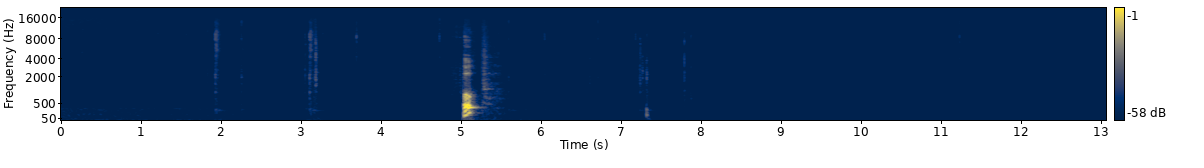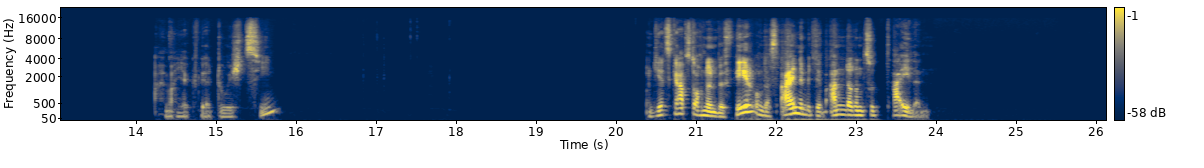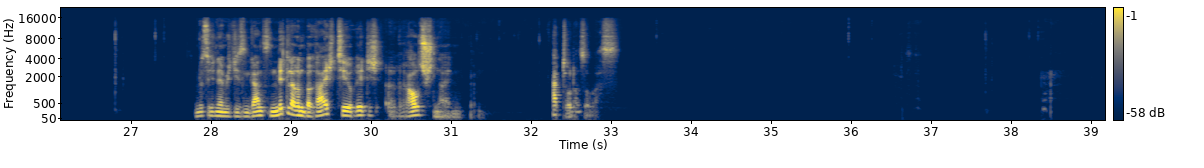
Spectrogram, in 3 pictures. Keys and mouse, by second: 2.2 middle click, 3.7-4.8 drag, 5.6 middle click, 6.7 middle click, 7.8 KP_Divide, 11.2 click, 11.7-14.7 drag, 14.7-17.0 middle drag, 17.4 click, 17.9-21.4 middle drag, 22.2 ctrl+s, 23.6-26.8 middle drag, 27.3 click, 27.8 middle click, 29.4-31.3 middle drag, 31.6 middle click, 32.0 Tab, 33.5-36.2 drag, 36.2-37.7 middle drag, 38.2 click, 39.0 middle click.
